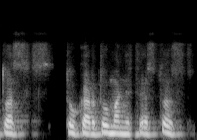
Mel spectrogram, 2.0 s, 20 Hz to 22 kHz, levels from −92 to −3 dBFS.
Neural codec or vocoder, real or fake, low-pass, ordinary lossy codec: none; real; 7.2 kHz; Opus, 32 kbps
